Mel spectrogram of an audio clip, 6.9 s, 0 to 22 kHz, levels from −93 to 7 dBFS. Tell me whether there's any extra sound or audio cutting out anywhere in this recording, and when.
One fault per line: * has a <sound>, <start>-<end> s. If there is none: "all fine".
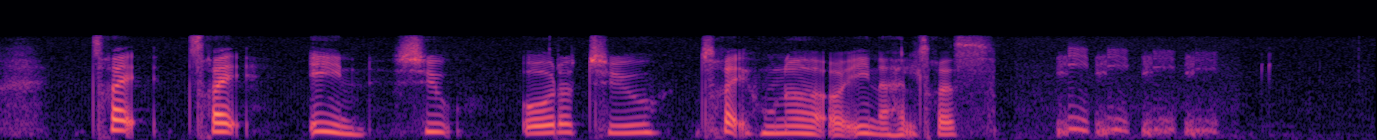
* has a laugh, 5.3-6.1 s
